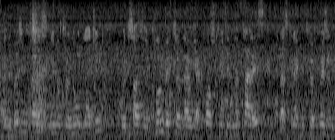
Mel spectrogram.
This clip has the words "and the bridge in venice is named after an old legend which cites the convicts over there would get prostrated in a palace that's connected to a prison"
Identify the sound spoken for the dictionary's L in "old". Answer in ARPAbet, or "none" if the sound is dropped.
none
